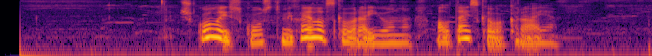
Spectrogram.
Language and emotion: Russian, neutral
